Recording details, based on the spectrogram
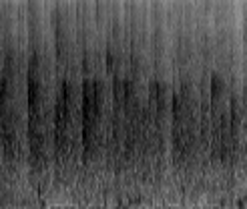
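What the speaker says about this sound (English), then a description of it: "Let us give big applause to Ambassador Kent Härstedt." Audience at a security forum applauds an ambassador, with continuous crowd clapping, fairly even and sustained, and no voices above it.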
